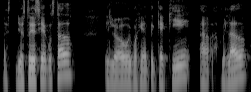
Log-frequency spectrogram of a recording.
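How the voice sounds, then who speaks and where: A man's voice: medium pitch, moderate pace, mellow, smooth, dry recording, clean studio sound. Young man telling a story. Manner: rambling, restarts, acts out his own cries. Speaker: podcast co-host. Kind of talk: casual storytelling.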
